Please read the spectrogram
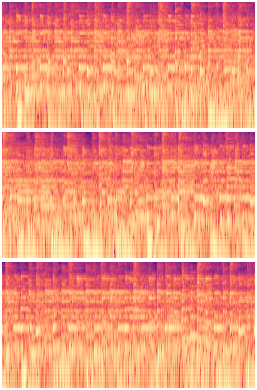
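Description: Bluegrass band playing an instrumental passage: banjo, fiddle, mandolin and acoustic guitar over an upright bass that plays steady low notes about twice a second.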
